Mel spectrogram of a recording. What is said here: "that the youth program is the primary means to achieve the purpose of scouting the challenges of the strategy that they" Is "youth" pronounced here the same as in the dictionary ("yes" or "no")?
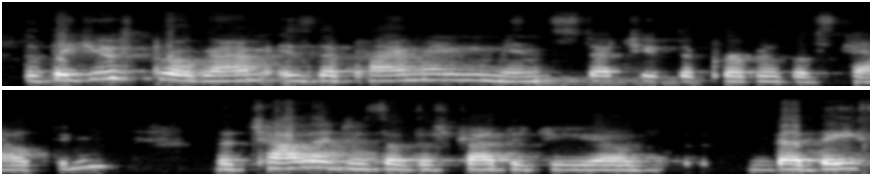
no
